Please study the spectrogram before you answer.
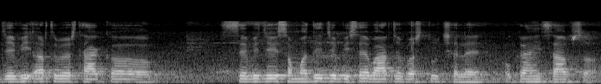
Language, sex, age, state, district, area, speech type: Maithili, male, 18-30, Bihar, Sitamarhi, urban, spontaneous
